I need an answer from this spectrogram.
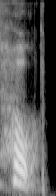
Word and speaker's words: hope: Hop. And we add the silent E, it becomes hope.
